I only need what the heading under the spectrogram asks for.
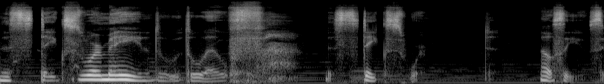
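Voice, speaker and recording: Someone speaks in a put-on character voice at a fairly slow pace. Faint music plays in the background. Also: woman, medium pitch for a woman. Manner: annoyed.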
